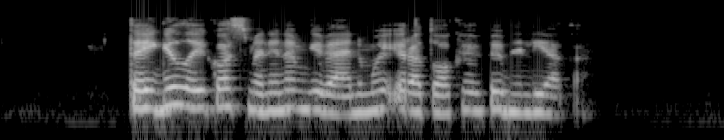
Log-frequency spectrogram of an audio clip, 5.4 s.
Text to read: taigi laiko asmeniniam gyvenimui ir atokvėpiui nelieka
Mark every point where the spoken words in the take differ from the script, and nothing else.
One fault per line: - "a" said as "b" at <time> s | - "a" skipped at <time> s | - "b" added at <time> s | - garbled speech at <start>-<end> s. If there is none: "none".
none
